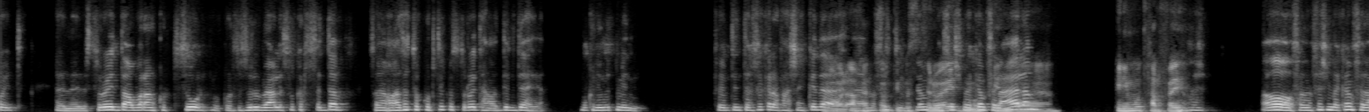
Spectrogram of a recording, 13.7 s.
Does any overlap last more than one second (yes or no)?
yes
